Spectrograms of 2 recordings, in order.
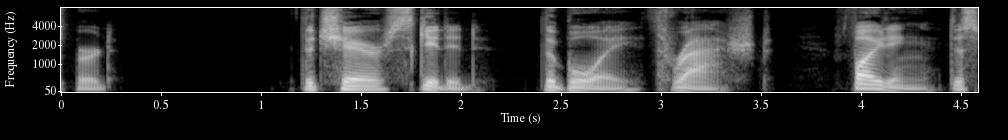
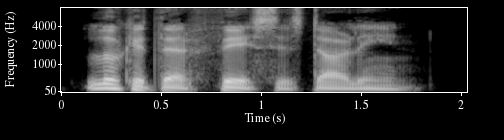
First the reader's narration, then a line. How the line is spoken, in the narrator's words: he murmured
